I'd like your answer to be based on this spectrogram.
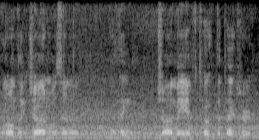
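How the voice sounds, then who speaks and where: A man casually rambling through old memories, halting and hesitant as he searches for details. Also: fairly low pitch, fairly even intonation. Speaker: vlogger recounting memories. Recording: noisy, with vehicle and ambient sound.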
